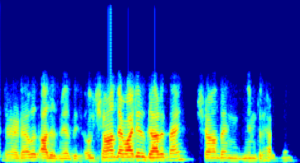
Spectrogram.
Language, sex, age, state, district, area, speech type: Kashmiri, male, 18-30, Jammu and Kashmir, Ganderbal, rural, conversation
